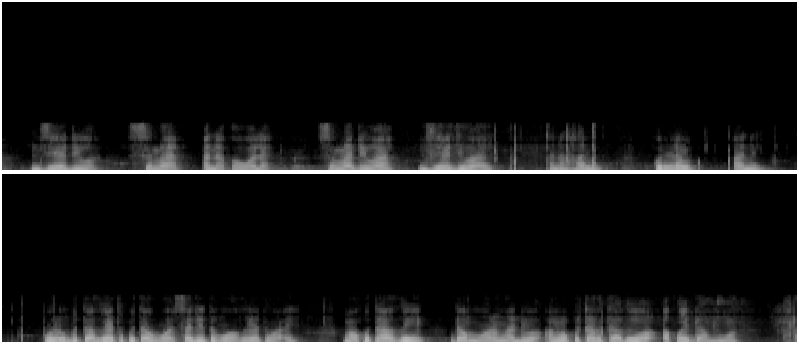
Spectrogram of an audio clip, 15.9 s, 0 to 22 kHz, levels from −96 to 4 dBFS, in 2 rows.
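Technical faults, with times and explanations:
Throughout, MP2 compression: the speech sounds dull and muffled, with nothing above about 6.1 kHz, and carries a heavy gurgling, granular roughness. This is likely MPEG Layer II coding at a very low rate, consistent with around 32 kbps. With so few bits to share across its 32 sub-bands, the encoder switches off the upper bands entirely and quantises the remaining ones coarsely, so they flicker on and off and leave that bubbly distortion.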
